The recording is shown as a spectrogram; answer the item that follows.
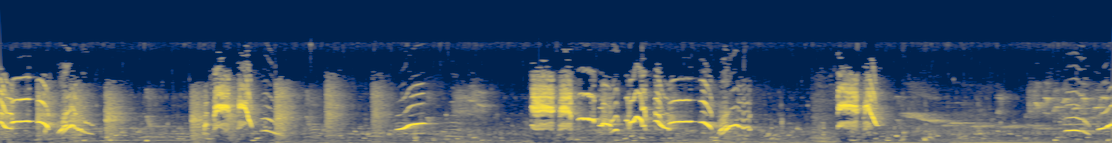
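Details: Oriental magpie-robin (kacer) master song for training birds in a wild river setting: bursts of sharp whistles, up-slurred notes and rasping buzzes separated by short pauses, with faint low hum beneath.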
